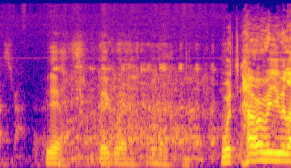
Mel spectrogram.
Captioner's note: audience laughing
